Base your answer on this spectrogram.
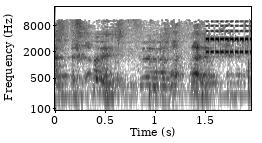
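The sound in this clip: A telephone rings while a voice speaks over it, and a bright electronic ringtone of repeated high tones rises clearly near the end.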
